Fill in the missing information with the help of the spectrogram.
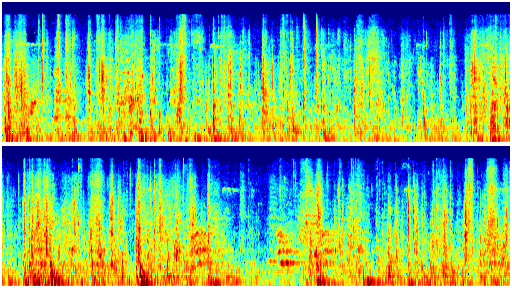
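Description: Footsteps and a dog's claws clicking on deck boards as a person and dog walk together: irregular soft taps and knocks.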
